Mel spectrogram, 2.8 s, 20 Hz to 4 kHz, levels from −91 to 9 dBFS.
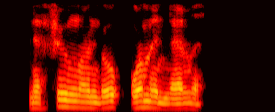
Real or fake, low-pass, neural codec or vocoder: fake; 3.6 kHz; codec, 16 kHz, 4.8 kbps, FACodec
